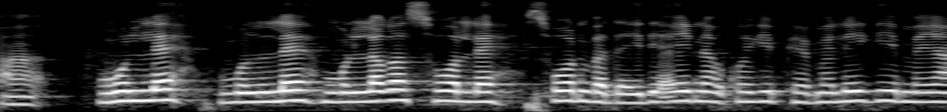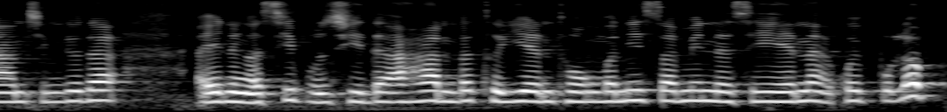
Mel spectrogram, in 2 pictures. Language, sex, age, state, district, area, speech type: Manipuri, female, 45-60, Manipur, Tengnoupal, rural, spontaneous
